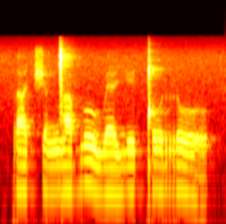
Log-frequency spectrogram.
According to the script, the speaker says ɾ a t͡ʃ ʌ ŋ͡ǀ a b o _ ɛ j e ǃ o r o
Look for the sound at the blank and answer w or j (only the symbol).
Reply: w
